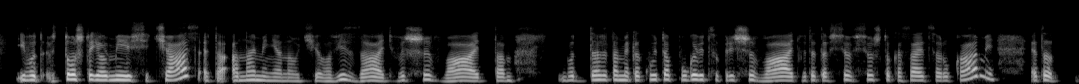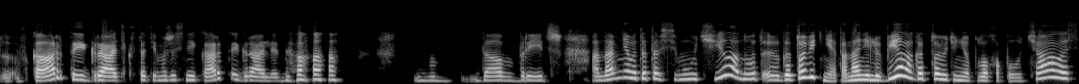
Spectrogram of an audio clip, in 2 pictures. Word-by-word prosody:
И -, -, -3 dB
вот 205 Hz, 0 st, -1 dB, 0.2 s
то, 230 Hz, -1 st, +6 dB
что 220 Hz, 0 st, -1 dB
я 205 Hz, -1 st, +3 dB
умею 200 Hz, 0 st, +2 dB
сейчас, 200 Hz, -, -2 dB
это 170 Hz, -, -6 dB
она 185 Hz, +4 st, -2 dB
меня 180 Hz, -4 st, -5 dB
научила 155 Hz, 0 st, -10 dB
вязать, 170 Hz, -4 st, -4 dB
вышивать, 170 Hz, -4 st, -3 dB
там 175 Hz, 0 st, -6 dB, 0.4 s
вот 185 Hz, -4 st, -10 dB
даже 210 Hz, +3 st, -1 dB
там 210 Hz, 0 st, -2 dB
я 195 Hz, -, -5 dB
какую-то 220 Hz, +4 st, -3 dB
пуговицу 215 Hz, 0 st, -2 dB
пришивать. 180 Hz, -2 st, -2 dB
Вот 180 Hz, +2 st, -10 dB
это 195 Hz, -, -6 dB
всё, 190 Hz, +6 st, -7 dB
всё, 215 Hz, +4 st, -8 dB
что 205 Hz, -1 st, -10 dB
касается 185 Hz, 0 st, -6 dB
руками, 235 Hz, -, -4 dB, 0.3 s
это -, -, -3 dB, 0.2 s
т -, -, -10 dB
в -, -, -18 dB
карты 240 Hz, -8 st, +4 dB
играть. 185 Hz, -2 st, +4 dB
Кстати, 200 Hz, 0 st, -5 dB
мы 200 Hz, +1 st, -4 dB
же 210 Hz, -, -4 dB
с 210 Hz, -, -20 dB
ней 200 Hz, -1 st, 0 dB
карты 200 Hz, +7 st, 0 dB
играли, 180 Hz, -4 st, -1 dB
да, 220 Hz, +6 st, +2 dB, 0.9 s
в 175 Hz, 0 st, -11 dB, 0.2 s
да, 190 Hz, +2 st, -3 dB
в 175 Hz, -2 st, -11 dB
бридж. 190 Hz, +2 st, -4 dB, 0.3 s
Она 205 Hz, +6 st, +3 dB
меня 305 Hz, +2 st, 0 dB
вот 280 Hz, -2 st, +3 dB
этому 265 Hz, -1 st, +2 dB
всему 230 Hz, 0 st, -4 dB
учила. 275 Hz, -, +2 dB
Но 250 Hz, -3 st, 0 dB
вот 255 Hz, +1 st, -1 dB
готовить 225 Hz, +11 st, +4 dB
нет, 155 Hz, -3 st, -3 dB
она 200 Hz, +4 st, +6 dB
не 215 Hz, 0 st, +6 dB
любила 305 Hz, -, +7 dB
готовить, 255 Hz, -4 st, +3 dB
у -, -, 0 dB
нее 180 Hz, -2 st, -1 dB
плохо 180 Hz, +1 st, -3 dB
получалось, 270 Hz, -, +2 dB
200 Hz, 175 wpm, -20 LUFS, 180-225 Hz, 0.9 s, любила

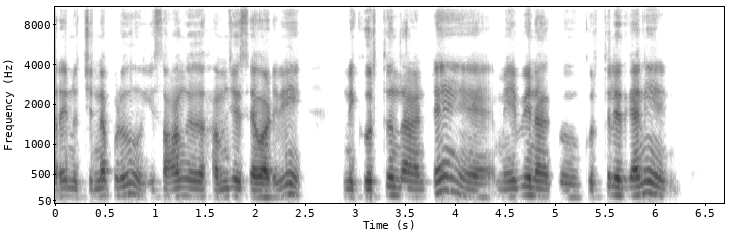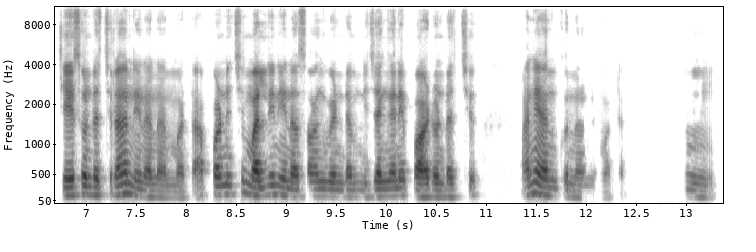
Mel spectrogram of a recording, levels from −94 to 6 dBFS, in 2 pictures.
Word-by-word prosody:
"అరే! -, -, -4 dB
నువ్వు 125 Hz, -1 st, -10 dB
చిన్నప్పుడు 135 Hz, +3 st, -3 dB, 0.2 s
ఈ -, -, -13 dB
సాంగ్ 130 Hz, +3 st, -2 dB, 0.2 s
హమ్ 120 Hz, +2 st, -4 dB
జేసేవాడివి. 125 Hz, +4 st, +2 dB, 0.6 s
నీకు 120 Hz, -1 st, -5 dB
గుర్తుందా?" 135 Hz, +2 st, 0 dB
అంటే 125 Hz, +11 st, -3 dB, 0.6 s
మేబీ 130 Hz, +4 st, -2 dB
నాకు 120 Hz, -1 st, -6 dB, 0.3 s
గుర్తులేదు 125 Hz, +3 st, -1 dB
గానీ, 180 Hz, +5 st, +2 dB, 0.8 s
చేసుండొచ్చురా 145 Hz, +1 st, +4 dB
అని 170 Hz, -, -2 dB
నేనన్నా 110 Hz, -3 st, -1 dB
అన్నమాట. 105 Hz, 0 st, -10 dB
అప్పటి 155 Hz, +3 st, +1 dB
నుంచి 160 Hz, +4 st, -10 dB
మళ్ళీ 140 Hz, +3 st, +8 dB
నేను 130 Hz, -4 st, +2 dB
ఆ -, -, -12 dB
సాంగ్ 125 Hz, 0 st, -3 dB
వినడం 120 Hz, -1 st, -3 dB
నిజంగానే 130 Hz, +3 st, +2 dB
పాడుండొచ్చు 115 Hz, 0 st, +3 dB, 0.5 s
అని -, -, +3 dB
అనుకున్నా 130 Hz, -5 st, -9 dB
అన్నమాట. 105 Hz, -1 st, -24 dB, 0.7 s
హ్మ్. 110 Hz, -2 st, -12 dB
125 Hz, 140 wpm, -28 LUFS, 120-140 Hz, 0.8 s, మళ్ళీ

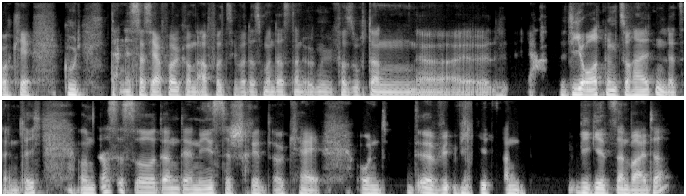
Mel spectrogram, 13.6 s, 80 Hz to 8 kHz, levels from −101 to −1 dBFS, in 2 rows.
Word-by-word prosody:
.Okay, -, -, +1 dB, 0.3 s
gut. 115 Hz, -3 st, +3 dB, 0.3 s
Dann -, -, -6 dB
ist 90 Hz, 0 st, 0 dB
das 105 Hz, -, +2 dB
ja 90 Hz, -, +5 dB
vollkommen 90 Hz, -1 st, +2 dB
nachvollziehbar, 90 Hz, -1 st, -4 dB
dass 90 Hz, +1 st, -6 dB
man 90 Hz, -, 0 dB
das 90 Hz, 0 st, -1 dB
dann 95 Hz, -2 st, -2 dB
irgendwie 85 Hz, -1 st, -4 dB
versucht, 90 Hz, +3 st, -4 dB
dann, 85 Hz, -3 st, +1 dB
äh -, -, -5 dB, 0.4 s
ja, -, -, -11 dB, 0.2 s
die 120 Hz, +5 st, +5 dB
Ordnung 105 Hz, -2 st, +6 dB
zu 105 Hz, -1 st, +3 dB
halten 100 Hz, +1 st, +3 dB
letztendlich. 85 Hz, +7 st, -2 dB, 0.3 s
Und 100 Hz, -2 st, 0 dB
das 125 Hz, +2 st, -2 dB
ist -, -, -1 dB
so 115 Hz, -1 st, +1 dB
dann 105 Hz, -2 st, +1 dB
der 100 Hz, -1 st, 0 dB
nächste 95 Hz, +1 st, +1 dB
Schritt. 85 Hz, -3 st, -2 dB
Okay. 90 Hz, -2 st, -2 dB, 0.3 s
Und 95 Hz, -1 st, -1 dB, 0.2 s
d 115 Hz, -2 st, -5 dB, 0.2 s
wie 105 Hz, -, +2 dB
wie 100 Hz, -3 st, -2 dB
geht's 100 Hz, -1 st, +1 dB
dann 90 Hz, -2 st, -1 dB, 0.4 s
wie 115 Hz, -3 st, 0 dB
geht's 100 Hz, -2 st, +4 dB
dann 95 Hz, -3 st, +3 dB
dann 85 Hz, -, +4 dB
weiter? 80 Hz, 0 st, -1 dB
95 Hz, 185 wpm, -24 LUFS, 90-105 Hz, 0.4 s, Ordnung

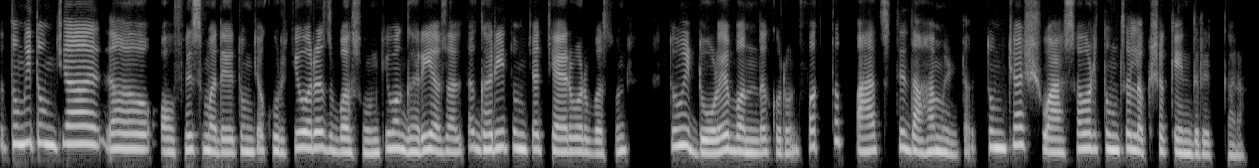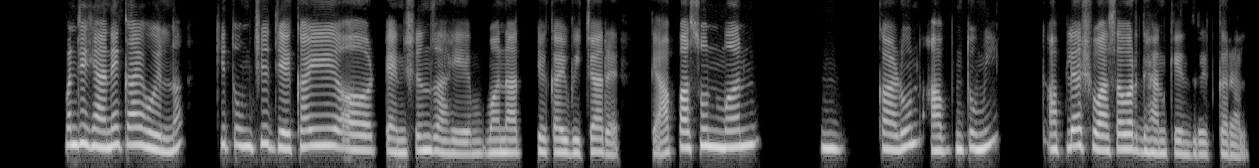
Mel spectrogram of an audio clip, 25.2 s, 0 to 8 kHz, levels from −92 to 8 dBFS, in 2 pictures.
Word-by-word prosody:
तर 275 Hz, -, -11 dB
तुम्ही 310 Hz, +1 st, +3 dB
तुमच्या 310 Hz, 0 st, +2 dB, 0.4 s
अ, 235 Hz, -1 st, +1 dB, 0.2 s
ऑफिसमध्ये 200 Hz, -1 st, -2 dB
तुमच्या 200 Hz, 0 st, -1 dB
खुर्चीवरच 245 Hz, +4 st, +1 dB
बसून 185 Hz, -1 st, -1 dB
किंवा 240 Hz, 0 st, +1 dB
घरी 200 Hz, +3 st, +1 dB
असाल 195 Hz, 0 st, -5 dB
तर 255 Hz, -, -6 dB
घरी 230 Hz, +2 st, +2 dB
तुमच्या 235 Hz, -2 st, +1 dB
चेअरवर 200 Hz, -1 st, -1 dB
बसून 195 Hz, +4 st, -5 dB, 0.5 s
तुम्ही 280 Hz, 0 st, +3 dB
डोळे 185 Hz, +3 st, +3 dB
बंद 190 Hz, -2 st, 0 dB
करून 185 Hz, +2 st, -6 dB
फक्त 265 Hz, +6 st, -7 dB, 0.2 s
5-10 210 Hz, -1 st, -2 dB
मिनिटं 180 Hz, +5 st, -5 dB, 0.2 s
तुमच्या 255 Hz, +3 st, +3 dB
श्वासावर 230 Hz, +1 st, -2 dB
तुमचं 230 Hz, 0 st, +3 dB
लक्ष 205 Hz, -1 st, -2 dB
केंद्रित 170 Hz, -4 st, -2 dB, 0.2 s
करा. 145 Hz, -1 st, -8 dB, 0.8 s
म्हणजे 295 Hz, +1 st, +5 dB
ह्याने 275 Hz, +1 st, +5 dB
काय 295 Hz, 0 st, +3 dB
होईल 240 Hz, -6 st, +4 dB
ना 245 Hz, +6 st, 0 dB, 0.4 s
की 300 Hz, -, -3 dB
तुमचे 275 Hz, +1 st, +2 dB
जे 250 Hz, -2 st, +5 dB
काही 280 Hz, +2 st, +3 dB
अ, 225 Hz, -4 st, +2 dB, 0.2 s
टेन्शन्स 205 Hz, +3 st, +1 dB
आहे, 180 Hz, -3 st, -1 dB
मनात 185 Hz, +2 st, 0 dB, 0.2 s
जे 200 Hz, -, +1 dB
काही 190 Hz, -1 st, +2 dB
विचार 190 Hz, +1 st, -1 dB
आहे, -, -, -5 dB, 0.3 s
त्यापासून 255 Hz, +7 st, +2 dB
मन 270 Hz, +3 st, +4 dB, 0.7 s
उम्म, 240 Hz, -1 st, +3 dB, 0.4 s
काढून 240 Hz, +5 st, +2 dB, 0.2 s
आप 215 Hz, 0 st, +1 dB, 0.2 s
तुम्ही 250 Hz, +5 st, +4 dB, 0.5 s
आपल्या 250 Hz, +4 st, +1 dB
श्वासावर 235 Hz, -1 st, +2 dB
ध्यान 185 Hz, -3 st, 0 dB
केंद्रित 165 Hz, -1 st, -4 dB
कराल. 160 Hz, -4 st, -5 dB
220 Hz, 135 wpm, -19 LUFS, 190-255 Hz, 0.8 s, म्हणजे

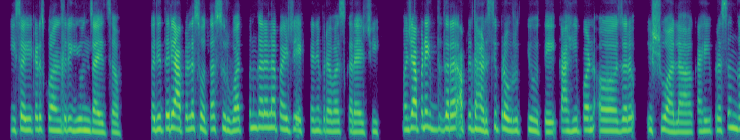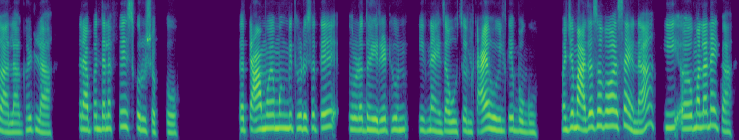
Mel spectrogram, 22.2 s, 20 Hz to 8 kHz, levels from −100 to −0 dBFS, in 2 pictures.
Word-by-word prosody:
की 240 Hz, -, -6 dB
सगळीकडेच 250 Hz, 0 st, 0 dB
कोणालातरी 240 Hz, 0 st, 0 dB
घेऊन 235 Hz, 0 st, +1 dB
जायचं. 200 Hz, -2 st, 0 dB, 0.5 s
कधीतरी 265 Hz, +3 st, +2 dB
आपल्याला 260 Hz, +1 st, +4 dB
स्वतः 265 Hz, -1 st, -2 dB
सुरुवात 235 Hz, -3 st, +1 dB
पण 285 Hz, 0 st, -1 dB
करायला 295 Hz, 0 st, +1 dB
पाहिजे, 250 Hz, -1 st, -2 dB
एकट्याने 230 Hz, 0 st, -4 dB
प्रवास 215 Hz, -2 st, -3 dB
करायची. 205 Hz, 0 st, -3 dB, 0.4 s
म्हणजे 250 Hz, +3 st, +2 dB
आपण 300 Hz, +3 st, +4 dB
एक 300 Hz, -, +4 dB, 0.2 s
जरा 275 Hz, 0 st, +3 dB
आपली 265 Hz, +2 st, -3 dB
धाडसी 245 Hz, +1 st, 0 dB
प्रवृत्ती 235 Hz, -2 st, 0 dB
होते, 205 Hz, -2 st, -1 dB
काही 225 Hz, 0 st, -1 dB
पण 245 Hz, 0 st, +1 dB
अ, 225 Hz, -1 st, +1 dB
जर 235 Hz, +2 st, 0 dB, 0.2 s
इश्यु 250 Hz, +1 st, -1 dB
आला, 200 Hz, -2 st, 0 dB
काही 220 Hz, +1 st, -4 dB
प्रसंग 250 Hz, +3 st, -1 dB
आला, 195 Hz, -3 st, -1 dB
घडला, 235 Hz, -7 st, -2 dB, 0.5 s
तर 270 Hz, -, -2 dB
आपण 255 Hz, +1 st, +1 dB
त्याला 265 Hz, +1 st, +1 dB
फेस 315 Hz, -2 st, 0 dB
करू 255 Hz, -3 st, +1 dB
शकतो. 195 Hz, -3 st, -4 dB, 1.0 s
तर -, -, +2 dB
त्यामुळे 260 Hz, +3 st, +5 dB
मग 285 Hz, +1 st, +3 dB
मी 280 Hz, 0 st, +3 dB
थोडंसं 275 Hz, 0 st, 0 dB
ते 300 Hz, +2 st, +2 dB, 0.3 s
थोडं 245 Hz, -1 st, +1 dB
धैर्य 240 Hz, -2 st, +2 dB
ठेवून 245 Hz, +2 st, -2 dB, 0.2 s
की, 240 Hz, -, -5 dB
"नाही 225 Hz, -2 st, -1 dB
जाऊ 210 Hz, -1 st, 0 dB
चल, 220 Hz, -3 st, -4 dB
काय 240 Hz, +6 st, +7 dB
होईल 235 Hz, -3 st, +2 dB
ते 250 Hz, -, +1 dB
बघू." 205 Hz, -5 st, -4 dB, 0.4 s
म्हणजे 250 Hz, +4 st, +1 dB
माझा 295 Hz, 0 st, +6 dB
स्वभाव 320 Hz, +1 st, +3 dB
असा 315 Hz, +3 st, +2 dB
आहे 280 Hz, -6 st, +3 dB
ना 210 Hz, +5 st, +2 dB, 0.3 s
की 290 Hz, +1 st, +1 dB
अ, 270 Hz, 0 st, 0 dB
मला 295 Hz, +1 st, +4 dB
नाही 335 Hz, -1 st, +1 dB
का 205 Hz, -2 st, -3 dB
245 Hz, 180 wpm, -22 LUFS, 220-270 Hz, 1.0 s, काय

